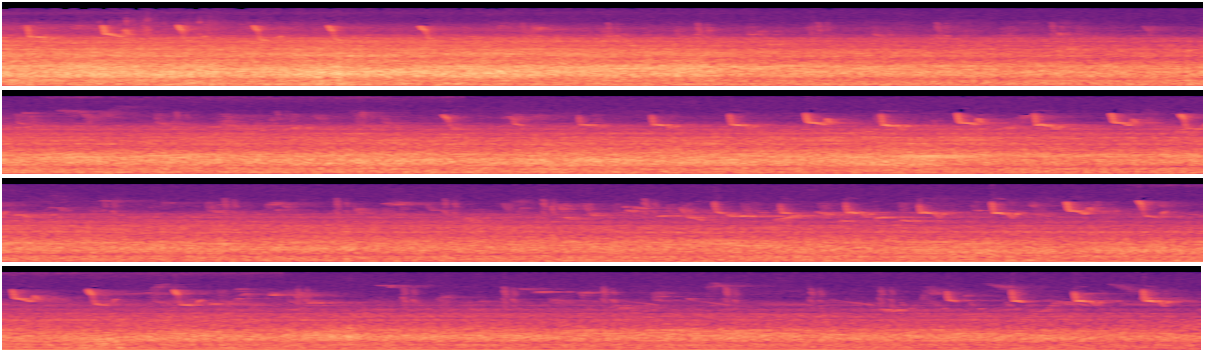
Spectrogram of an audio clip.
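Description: Electric-hauled passenger train's coaches rolling away on the rails, their wheel noise slowly fading. A bird chirps rapidly and repeatedly throughout, and a low steady hum sets in about halfway.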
